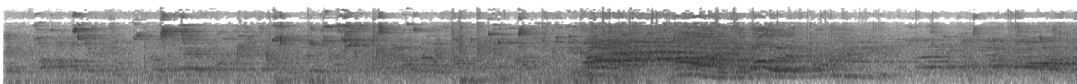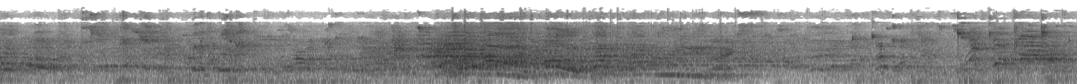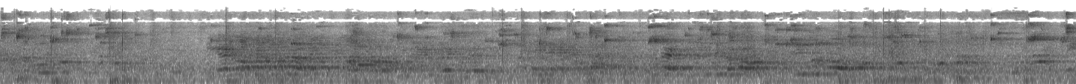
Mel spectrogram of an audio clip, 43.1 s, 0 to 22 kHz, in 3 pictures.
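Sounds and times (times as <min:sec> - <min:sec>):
voices calling and shouting: 0:00.2 - 0:43.0.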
